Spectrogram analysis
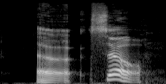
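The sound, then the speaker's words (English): Two loud, pitched burps in quick succession, each deep and resonant with a throaty, voice-like tone, the second slightly longer than the first, with no other sound around them. “I can't stop burping today.”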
